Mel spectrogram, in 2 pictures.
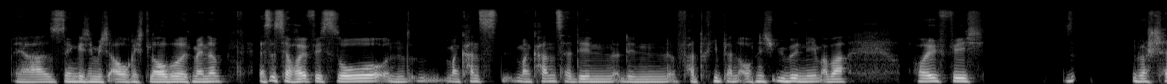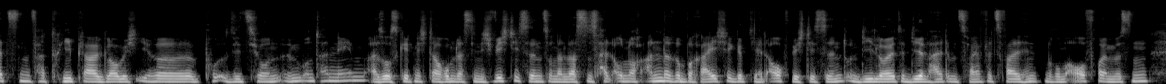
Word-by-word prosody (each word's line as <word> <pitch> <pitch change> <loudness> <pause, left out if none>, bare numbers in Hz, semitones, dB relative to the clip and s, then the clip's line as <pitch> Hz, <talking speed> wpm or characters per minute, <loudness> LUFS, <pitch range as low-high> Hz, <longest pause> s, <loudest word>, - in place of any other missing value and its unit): Ja, 115 -1 -1
das 115 -1 -4
denke 130 -1 +1
ich 125 - +1
nämlich 120 -1 -1
auch. 120 0 +2
Ich 115 - -6
glaube 120 0 +5
ich 115 - -2
meine, 130 +1 0 0.3
es - - -3
ist 170 - 0
ja 150 - +3
häufig 130 0 +3
so 140 +1 +5
und 125 0 -5 0.4
man 130 -3 -4
kann 145 +3 -4
es 135 -1 -6
man 130 -5 -4
kann 135 +2 -3
es 140 - -6
ja 135 - -3
den 125 +1 -1
den 120 0 -3
Vertrieb 140 +5 -6
dann 130 -2 -4
auch 130 -2 -5
nicht 135 +1 -4
übelnehmen, 135 -2 +1
aber 125 +1 +1 0.7
häufig 145 0 +2 0.8
s - - -6 0.6
überschätzen 150 +2 -2
Vertriebler, 135 0 +1
glaube 125 +1 +3
ich, 125 - -6
ihre 130 -3 +2
Position 130 -4 -3
im 150 +1 -2
Unternehmen. 165 +3 -3
Also, 130 -5 +3
es 125 - -5
geht 140 -3 0
nicht 130 -1 -5
darum, 130 0 +2
dass 125 -2 -1
sie 135 - -3
nicht 120 0 -3
wichtig 150 +1 0
sind, 135 -2 +1
sondern 125 -2 -1
dass 120 +1 +1
es 130 - -3
halt 135 - -3
auch 140 - -1
noch 130 -2 -1
andere 145 0 +2
Bereiche 130 +3 0
gibt, 135 0 -1
die - - -3
halt 115 - -4
auch 145 +1 -1
wichtig 125 -1 -2
sind 135 +4 -1
und 135 -7 -1
die 130 +1 +5
Leute, 130 0 +4
die 125 +1 +3
dann 125 -3 +6
halt 120 +1 -1
im 125 0 -3
Zweifelsfall 125 +1 -1
hintenrum 125 -1 -2
aufräumen 140 0 0
müssen, 145 +6 -2
130 Hz, 195 wpm, -22 LUFS, 125-140 Hz, 0.8 s, dann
